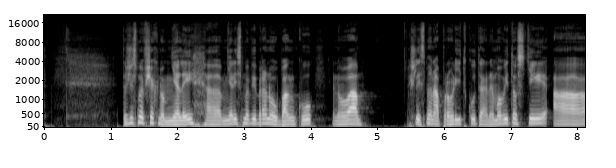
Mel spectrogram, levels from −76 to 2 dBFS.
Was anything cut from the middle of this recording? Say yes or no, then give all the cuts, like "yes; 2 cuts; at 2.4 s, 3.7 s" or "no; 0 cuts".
no; 0 cuts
